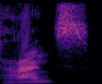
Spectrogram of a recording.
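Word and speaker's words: Reims: Uh well, okay, it's pronounced it's pronounced Hans, but it's spelled rims.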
